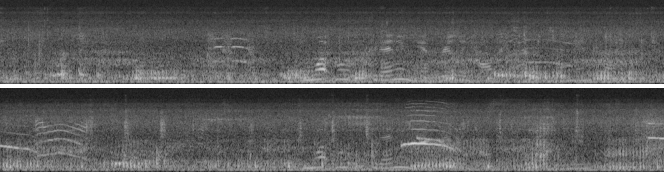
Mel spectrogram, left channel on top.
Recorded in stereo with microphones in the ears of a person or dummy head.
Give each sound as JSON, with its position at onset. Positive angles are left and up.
{"t": 3.0, "sound": "a woman speaking", "side_deg": 40}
